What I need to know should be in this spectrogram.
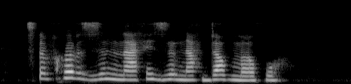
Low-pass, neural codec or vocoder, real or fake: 7.2 kHz; codec, 16 kHz, 1.1 kbps, Voila-Tokenizer; fake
